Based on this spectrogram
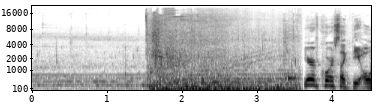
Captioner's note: gun blasting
